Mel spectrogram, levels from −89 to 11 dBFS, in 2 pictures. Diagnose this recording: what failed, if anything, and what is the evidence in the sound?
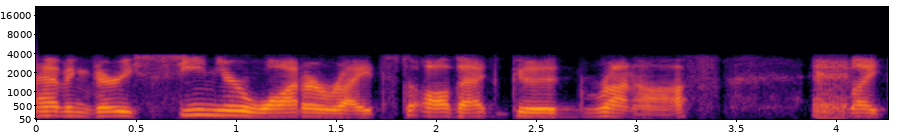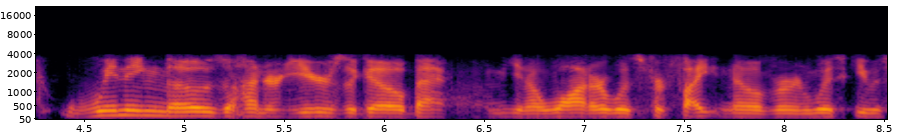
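Codec stage: the speech is confined to roughly 250 Hz to 3.7 kHz and sounds rough and synthetic throughout, consistent with G.729 coding at 8 kbit/s.

Network stage, VoIP packet loss concealed by the speech codec: after "all that good runoff" (3.91–4.10 s) and after "years ago" (6.22–6.60 s, scattered gaps), the decoder extrapolates, producing a buzzy tone or coloured noise that fades.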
